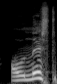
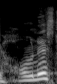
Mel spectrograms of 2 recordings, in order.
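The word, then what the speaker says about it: honest: ऑनेस्ट पढ़ेंगे, हॉनेस्ट मत पढ़िएगा।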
